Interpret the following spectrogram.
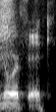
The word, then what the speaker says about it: Norfolk: Like, what is the correct pronunciation of Norfolk or Norfolk? As far as I know, it's Norfolk, uh, similar to Suffolk, but I've heard a million different pronunciations.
